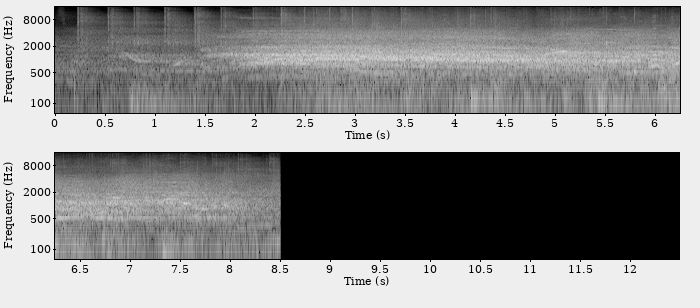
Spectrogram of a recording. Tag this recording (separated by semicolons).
noisy; noise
